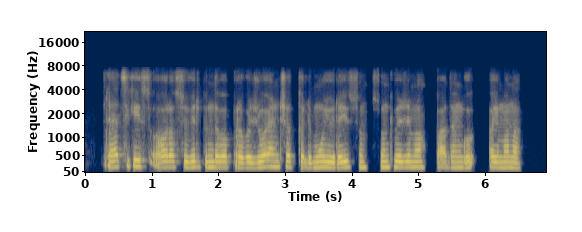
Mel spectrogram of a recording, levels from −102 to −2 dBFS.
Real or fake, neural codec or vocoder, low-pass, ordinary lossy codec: real; none; 7.2 kHz; Opus, 16 kbps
